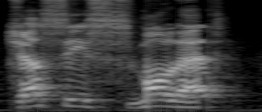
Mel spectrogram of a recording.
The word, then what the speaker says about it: Jussie Smollett: J-U-S-S. I think it's Jussie Smollett. Anyway, his testimony was an, quote, unparalleled disaster. Jury will see through his, quote, ruse and convict him, say the experts. You don't say. Jussie Smollett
